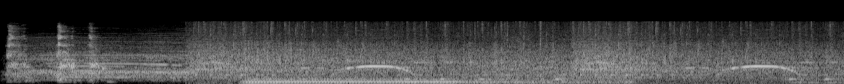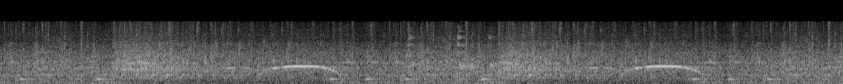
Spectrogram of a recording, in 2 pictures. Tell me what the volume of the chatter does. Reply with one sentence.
The volume of the chatter stays about the same.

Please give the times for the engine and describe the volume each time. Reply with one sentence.
You can hear the engine from 2.4 to 6.4 s, getting quieter.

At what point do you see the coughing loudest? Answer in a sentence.
The volume of the coughing peaks at 1 second.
